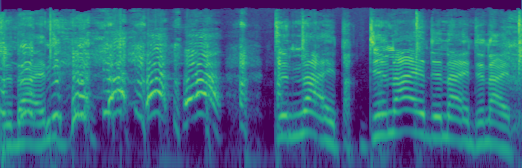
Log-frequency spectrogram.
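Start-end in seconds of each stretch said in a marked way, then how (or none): 0.4-2.0 high laugh. Real, not acted. Laughing at the joke.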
